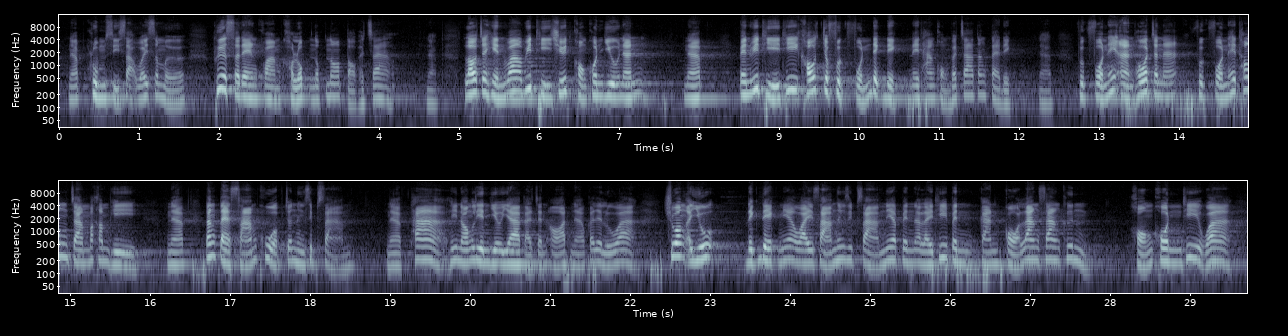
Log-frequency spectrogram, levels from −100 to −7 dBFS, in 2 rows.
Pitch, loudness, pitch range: 180 Hz, -36 LUFS, 160-200 Hz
